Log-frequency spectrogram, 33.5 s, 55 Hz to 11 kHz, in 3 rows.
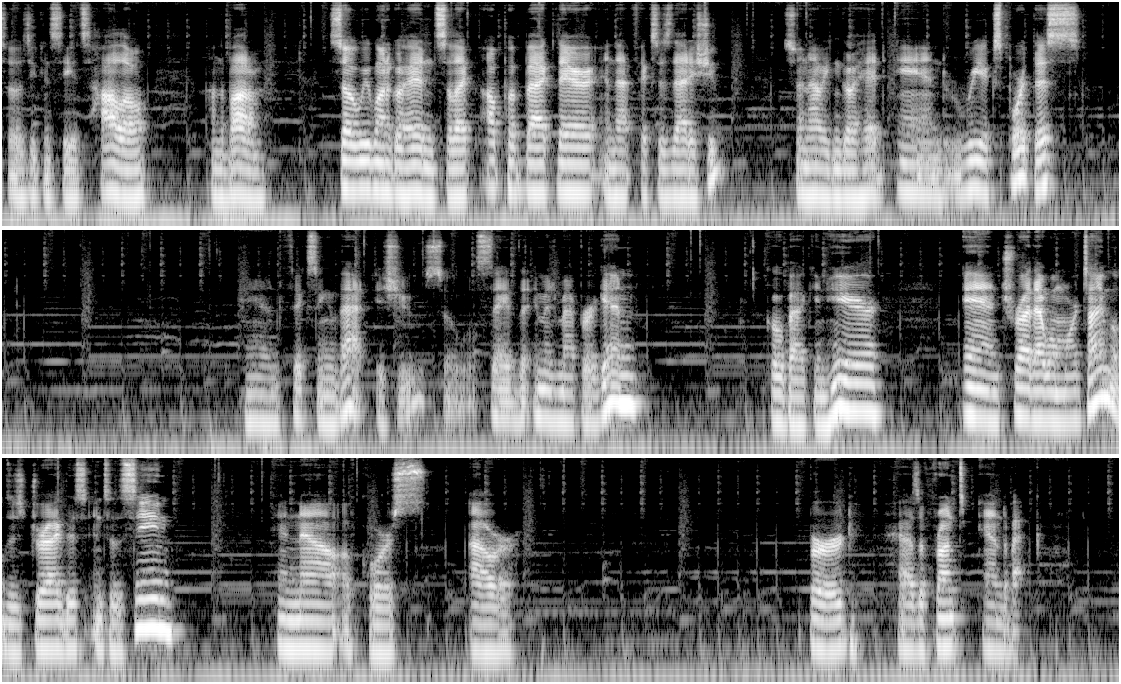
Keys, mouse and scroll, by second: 9.8 double click, 9.9 scroll down 1, 13.1 u, 27.9 alt+click.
